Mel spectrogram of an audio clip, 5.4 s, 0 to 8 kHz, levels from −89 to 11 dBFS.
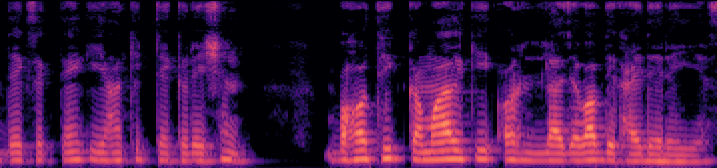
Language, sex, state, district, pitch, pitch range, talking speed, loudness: Hindi, male, Uttar Pradesh, Lucknow, 140 Hz, 135-150 Hz, 190 wpm, -21 LUFS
